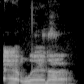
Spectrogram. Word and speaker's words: Atlanta: exist it is pronounced Atlanta no one pronounces the second T in Atlanta I put it out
